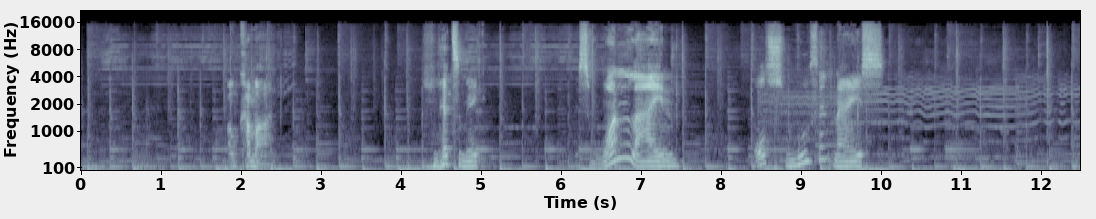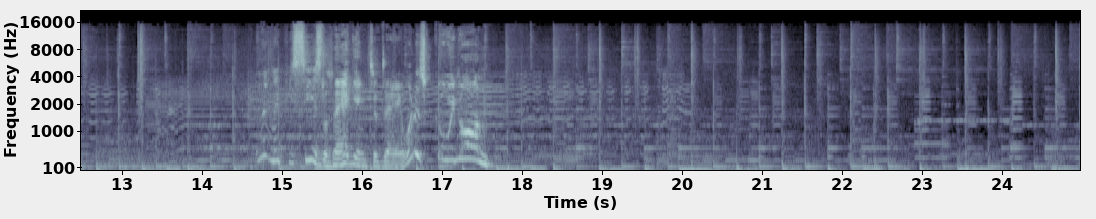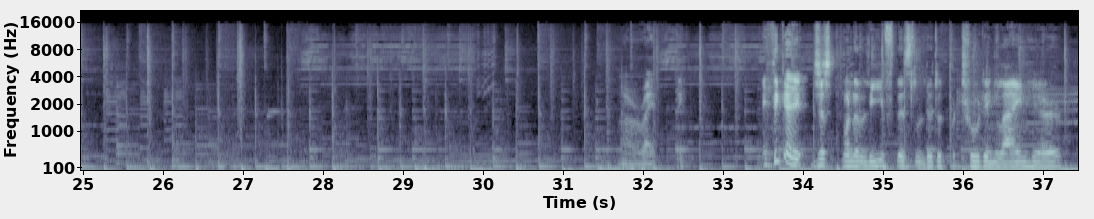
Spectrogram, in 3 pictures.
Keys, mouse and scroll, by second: 2.3 ctrl+z, 7.1 ctrl+z, 9.5 z, 10.3 click, 13.1 click, 15.7-27.5 drag, 27.9-30.1 drag, 31.6 scroll down 1, 32.1 scroll up 1, 32.3 middle click, 33.3 scroll up 1, 36.9 scroll down 1.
